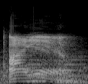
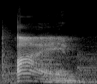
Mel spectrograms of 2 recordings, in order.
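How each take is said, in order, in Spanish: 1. Las palabras se dicen en dos sílabas. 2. Las palabras se unen en una sola sílaba. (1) "la forma completa" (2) "la forma corta"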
